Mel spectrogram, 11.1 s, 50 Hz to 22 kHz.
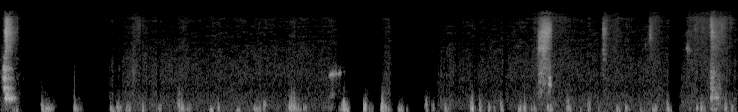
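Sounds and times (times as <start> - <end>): soft low thuds: 0.1 - 11.0
sharp sniffs: 8.0 - 8.4.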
